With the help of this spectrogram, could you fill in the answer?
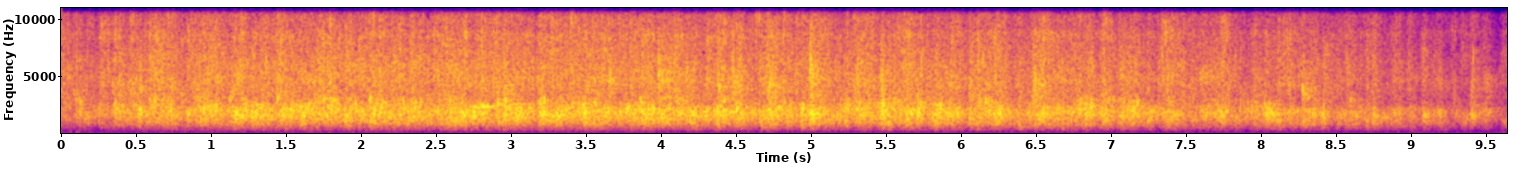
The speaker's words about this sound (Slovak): Myslím, že to si zaslúži potlesk.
